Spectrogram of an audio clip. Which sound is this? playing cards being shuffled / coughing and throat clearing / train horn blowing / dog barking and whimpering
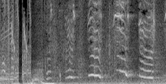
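dog barking and whimpering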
